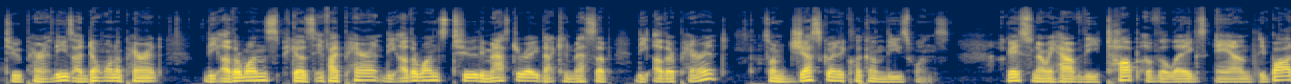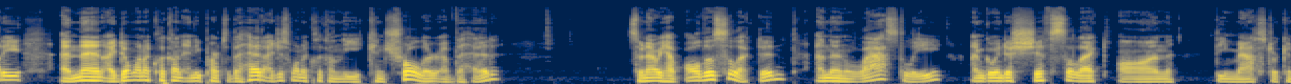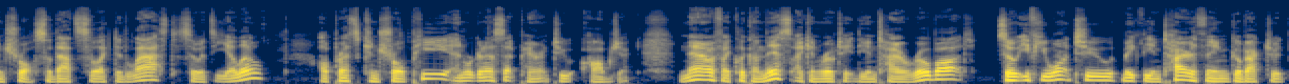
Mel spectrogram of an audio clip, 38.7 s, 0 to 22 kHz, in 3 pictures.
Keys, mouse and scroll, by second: 0.1 shift+right click, 0.2 middle click, 0.6 g, 1.6-7.4 shift+middle drag, 7.4-7.7 scroll up 2, 7.7 g, 8.5 shift+right click, 8.8 g, 9.2 middle click, 10.0 g, 11.4 scroll down 1, 11.5-12.9 middle drag, 12.9 scroll down 2, 13.0-17.8 middle drag, 17.8 shift+right click, 18.2 g, 18.8-19.5 scroll down 1, 19.5 middle click, 19.9 scroll up 2, 20.1 middle click, 21.1 scroll down 2, 21.3-25.6 middle drag, 25.6 shift+right click, 26.4-31.5 middle drag, 31.5 ctrl+p, 32.0-32.8 scroll down 2, 32.8 right click, 33.2 r, 35.7-38.7 middle drag.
